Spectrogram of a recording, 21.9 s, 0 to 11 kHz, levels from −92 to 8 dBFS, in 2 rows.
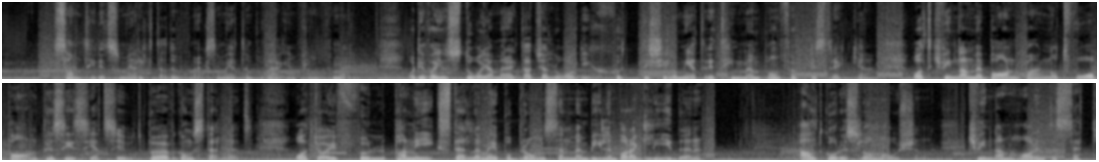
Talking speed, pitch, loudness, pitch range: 175 wpm, 105 Hz, -28 LUFS, 90-125 Hz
